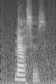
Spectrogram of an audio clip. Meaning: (noun) 1. plural of mass 2. plural of masse 3. People, especially a large number of people; the general population 4. The total population 5. The lower classes or all but the elite
- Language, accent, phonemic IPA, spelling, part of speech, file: English, US, /ˈmæs.ɪz/, masses, noun / verb, En-us-masses.ogg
